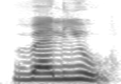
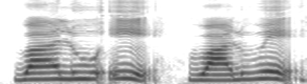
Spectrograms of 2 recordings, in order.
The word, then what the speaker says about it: value: जो पैराग्राफ है उसका टाइटल है वैल्यू। वालुए नहीं, ठीक है। वालू ए नहीं पढ़ते हैं हम, इसको क्या पढ़ते हैं, वैल्यू योरसेल्फ।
